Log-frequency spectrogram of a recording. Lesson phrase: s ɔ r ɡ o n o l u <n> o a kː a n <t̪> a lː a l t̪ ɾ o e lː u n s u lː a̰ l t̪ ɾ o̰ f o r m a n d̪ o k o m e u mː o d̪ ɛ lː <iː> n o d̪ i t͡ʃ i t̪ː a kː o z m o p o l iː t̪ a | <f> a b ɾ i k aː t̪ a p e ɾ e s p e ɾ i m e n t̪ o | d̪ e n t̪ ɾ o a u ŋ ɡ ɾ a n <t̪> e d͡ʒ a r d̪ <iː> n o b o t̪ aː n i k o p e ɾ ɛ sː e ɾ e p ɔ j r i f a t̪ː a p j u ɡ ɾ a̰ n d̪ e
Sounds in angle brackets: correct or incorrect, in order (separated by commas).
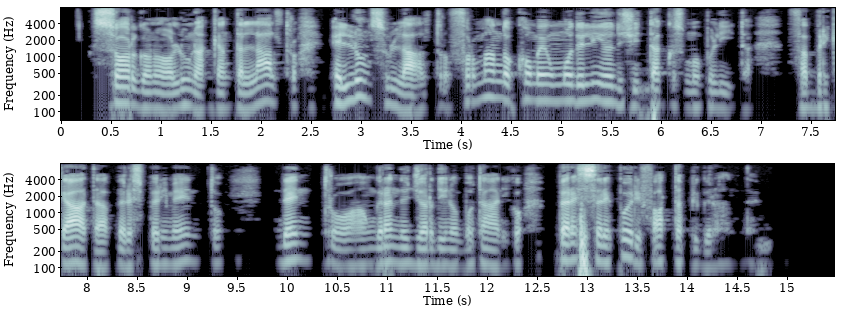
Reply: correct, correct, correct, correct, incorrect, correct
